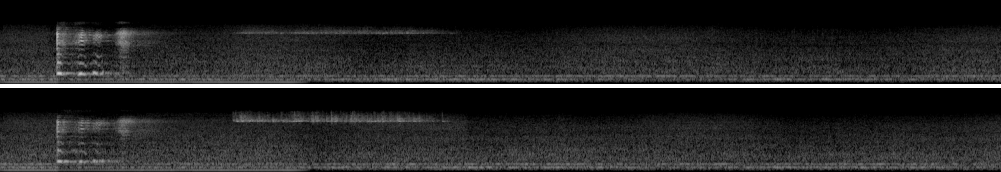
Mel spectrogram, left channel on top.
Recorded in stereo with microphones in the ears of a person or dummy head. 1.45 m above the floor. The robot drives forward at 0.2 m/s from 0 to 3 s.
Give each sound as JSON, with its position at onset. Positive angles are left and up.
{"t": 0.6, "sound": "a giggle", "side_deg": 25, "distance_m": 1.0}
{"t": 2.3, "sound": "a bell", "side_deg": -55, "distance_m": 2.0}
